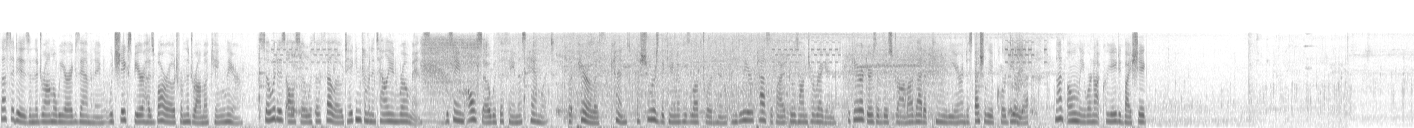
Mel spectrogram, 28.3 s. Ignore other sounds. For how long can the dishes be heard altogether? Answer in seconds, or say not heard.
not heard.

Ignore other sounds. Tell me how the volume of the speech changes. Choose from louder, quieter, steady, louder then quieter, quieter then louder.
steady.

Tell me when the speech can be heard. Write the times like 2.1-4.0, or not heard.
0.0-22.9.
